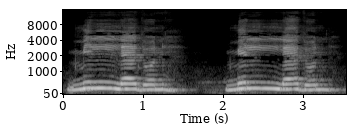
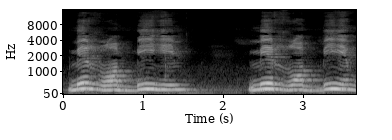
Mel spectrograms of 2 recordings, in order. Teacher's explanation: We have for لام and را, it will be without the nasal sound, without غنة.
